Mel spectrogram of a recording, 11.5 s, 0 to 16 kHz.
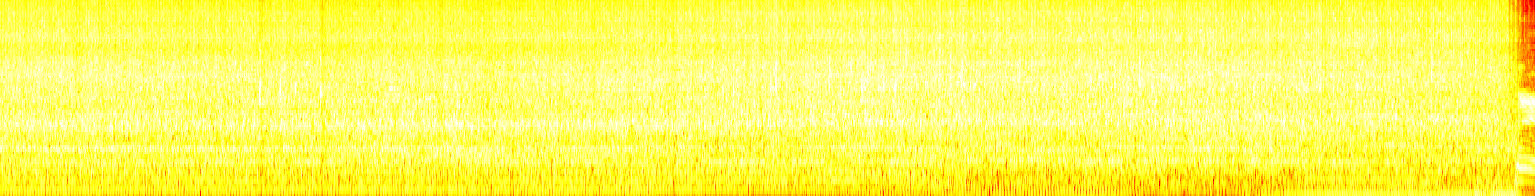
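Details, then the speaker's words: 2018 Chevrolet Trax 1.4 L turbo after water pump replacement and coolant bleed: steady idle with even hum, no squeal, grind or gurgle from the pump area; normal idle. "water pump on your 2018 chevrolet with the big luv 1.4 liter turbo that's the sound they make"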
